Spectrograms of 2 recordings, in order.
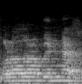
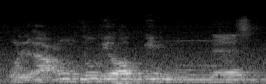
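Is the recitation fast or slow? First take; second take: fast; slow. First: The verse is recited quickly. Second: The verse is recited slowly. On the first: The speaker calls it wrong. "laju sangat tu" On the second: The speaker calls it right. "Dia cakap elok"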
